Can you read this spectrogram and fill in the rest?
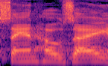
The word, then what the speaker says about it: San Jose: And he kind of let it slide, and he said, now, fellas, you probably should know that out there, they don't pronounce those things that way. They make their J's into an H sound, so it's San Jose and San Juan.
